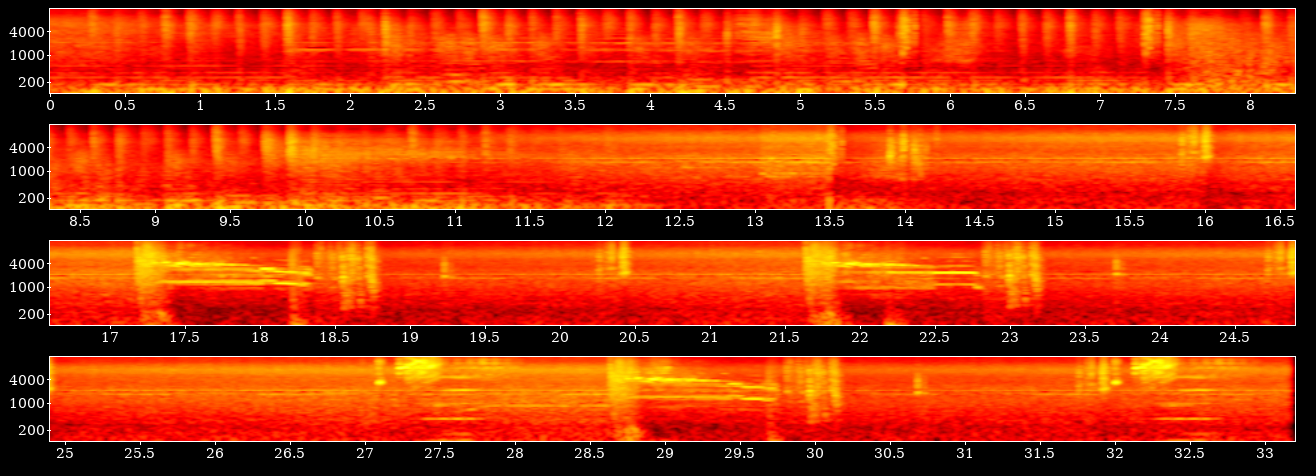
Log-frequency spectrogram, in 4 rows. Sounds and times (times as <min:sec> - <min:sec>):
Outside, rural or natural: 0:00.0 - 0:33.2.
